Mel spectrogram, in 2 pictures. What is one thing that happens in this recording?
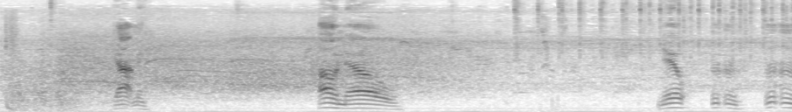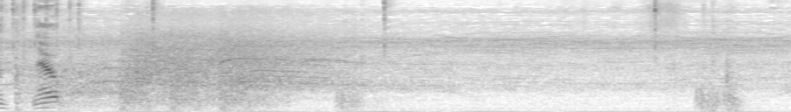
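A crowd roars and cheers throughout.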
